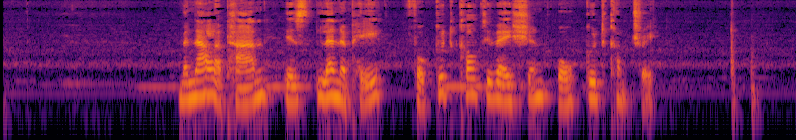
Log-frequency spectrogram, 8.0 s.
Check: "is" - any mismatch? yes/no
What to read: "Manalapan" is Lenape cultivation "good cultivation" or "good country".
no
